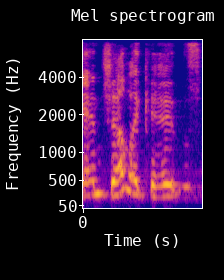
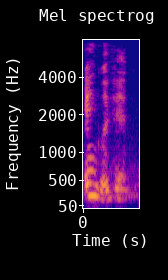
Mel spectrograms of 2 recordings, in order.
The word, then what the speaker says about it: Anglican: I was like the Angelicans. And with that, right? We both mispronounced it the same way, because I didn't know how to say it. Yeah. But that when you look at it at first blush, you're like, oh, Angelican. Angelican, right? But it's Anglican.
